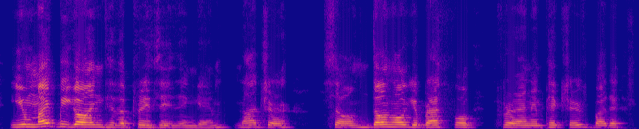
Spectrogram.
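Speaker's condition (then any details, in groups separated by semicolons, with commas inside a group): Cerebral palsy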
